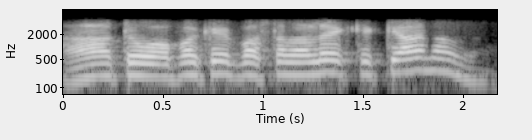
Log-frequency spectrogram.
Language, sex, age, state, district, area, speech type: Hindi, male, 60+, Uttar Pradesh, Ghazipur, rural, conversation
